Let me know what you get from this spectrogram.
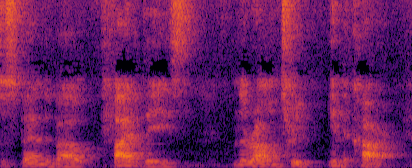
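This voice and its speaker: A man's very deep, low voice at a moderate pace, with audible room echo and noticeable background noise. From Russia. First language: Russian. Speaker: travel fixer and storyteller. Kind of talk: personal travel story. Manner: halting, with many fillers and repetitions.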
